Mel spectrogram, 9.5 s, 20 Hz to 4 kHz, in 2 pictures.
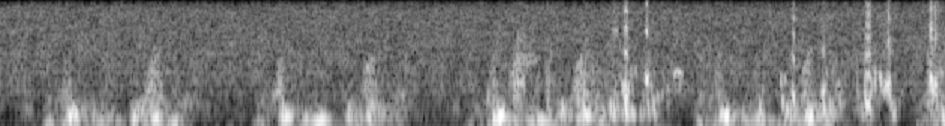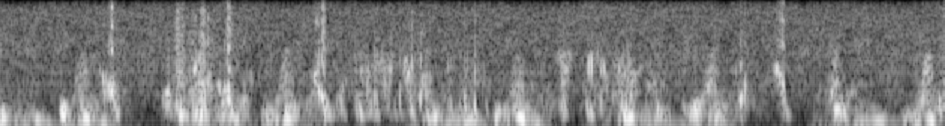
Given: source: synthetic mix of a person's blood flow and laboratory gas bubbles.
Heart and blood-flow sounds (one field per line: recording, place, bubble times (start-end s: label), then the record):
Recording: Doppler ultrasound of blood flow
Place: precordium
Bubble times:
2.54-2.78 s: bubbles
2.87-3.44 s: bubbles
3.77-3.86 s: bubbles
3.89-4.02 s: bubbles
4.09-4.24 s: bubbles
4.27-4.53 s: bubbles
4.62-4.74 s: bubbles
5.21-5.37 s: bubbles
5.53-6.01 s: bubbles
6.26-6.88 s: bubbles
6.93-7.20 s: bubbles
7.50-8.30 s: bubbles
8.39-8.49 s: bubbles
8.58-8.70 s: bubbles
8.88-9.02 s: bubbles
9.38-9.46 s: bubbles
From the record:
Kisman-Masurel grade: 332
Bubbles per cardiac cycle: rolling drumbeat, 9 or more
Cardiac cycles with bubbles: 50 to 99%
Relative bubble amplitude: moderate (0.250 to 0.450)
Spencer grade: 3 (all of the cardiac periods contain showers or single bubble signals, but not dominating or overriding the cardiac motion signals)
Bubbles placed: only in the low amplitude regions of the cardiac cycle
